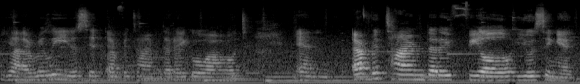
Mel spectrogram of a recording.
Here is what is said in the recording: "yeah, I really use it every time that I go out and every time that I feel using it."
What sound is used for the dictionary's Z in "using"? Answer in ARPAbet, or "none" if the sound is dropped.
Z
